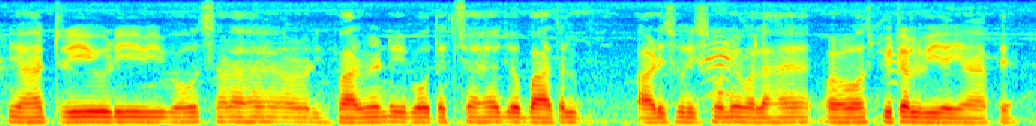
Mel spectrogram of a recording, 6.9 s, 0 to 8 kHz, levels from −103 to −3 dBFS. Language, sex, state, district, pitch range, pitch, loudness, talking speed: Hindi, male, Chandigarh, Chandigarh, 110-115 Hz, 115 Hz, -19 LUFS, 240 wpm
